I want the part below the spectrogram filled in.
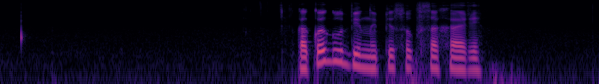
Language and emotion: Russian, neutral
